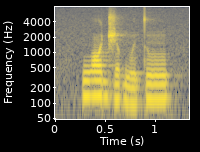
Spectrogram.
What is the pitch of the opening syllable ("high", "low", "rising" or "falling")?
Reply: high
